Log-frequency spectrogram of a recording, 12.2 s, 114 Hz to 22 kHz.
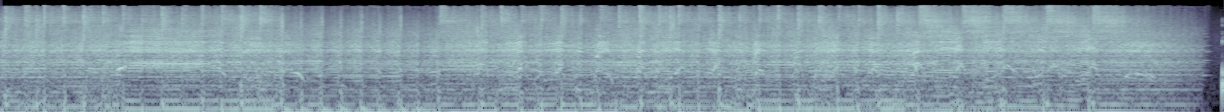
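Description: A loud, dense punk rock song from 1982 with distorted guitars, pounding drums and shouted vocals, playing at full volume throughout before cutting off abruptly at the end.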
